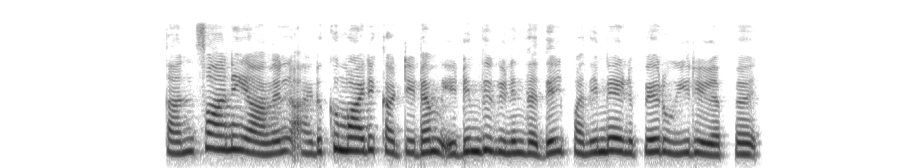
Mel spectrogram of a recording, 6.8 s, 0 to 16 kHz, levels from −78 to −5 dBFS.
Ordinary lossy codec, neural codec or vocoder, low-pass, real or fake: AAC, 64 kbps; autoencoder, 22.05 kHz, a latent of 192 numbers a frame, VITS, trained on one speaker; 9.9 kHz; fake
